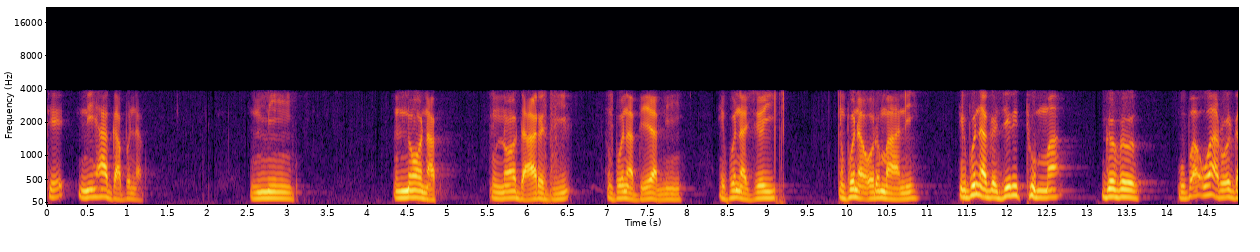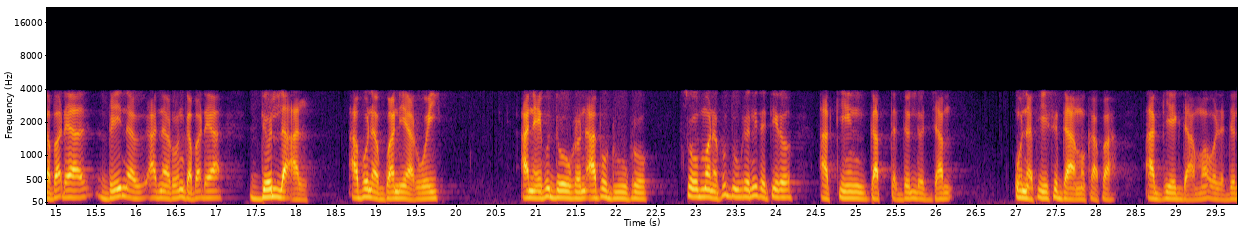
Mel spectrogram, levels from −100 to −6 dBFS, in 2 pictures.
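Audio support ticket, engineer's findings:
No faults found.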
